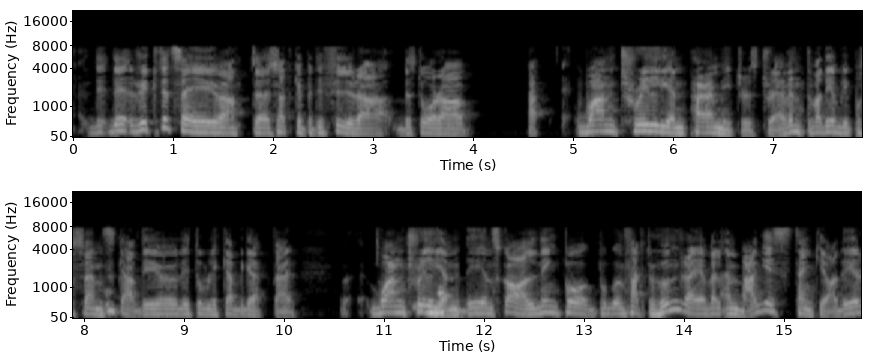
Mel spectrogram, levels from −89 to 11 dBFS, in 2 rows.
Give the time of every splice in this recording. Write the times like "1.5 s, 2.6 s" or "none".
11.7 s, 14.4 s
